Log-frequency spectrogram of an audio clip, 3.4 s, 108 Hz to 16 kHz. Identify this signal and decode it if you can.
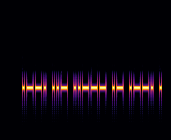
Morse code, heard as a keyed tone, about 28 wpm, 700 Hz. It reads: PU2APE
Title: DXCC-100 Call Signs - 6 Characters - Repeated 3x - 28wpm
